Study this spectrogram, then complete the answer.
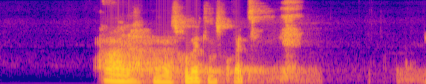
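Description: A young man speaks calmly and clearly close by.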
